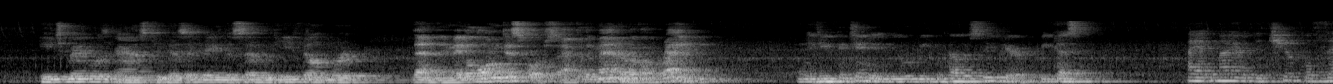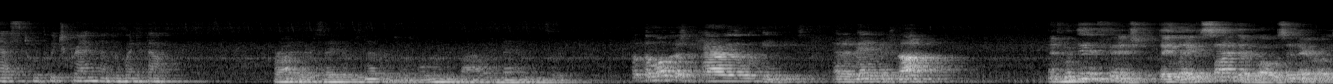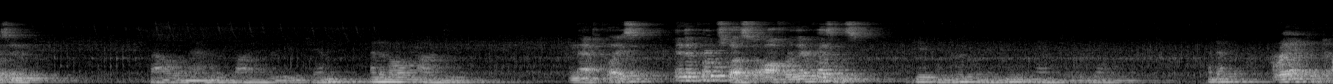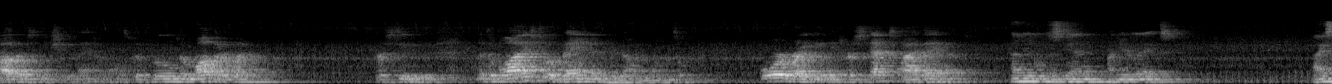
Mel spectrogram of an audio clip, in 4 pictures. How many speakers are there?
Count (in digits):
6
